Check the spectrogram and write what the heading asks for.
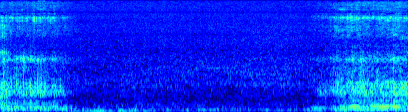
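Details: Boston terrier and a man snoring together: rough, low snoring breaths at the start and end with a quieter pause between; ordinary snoring.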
